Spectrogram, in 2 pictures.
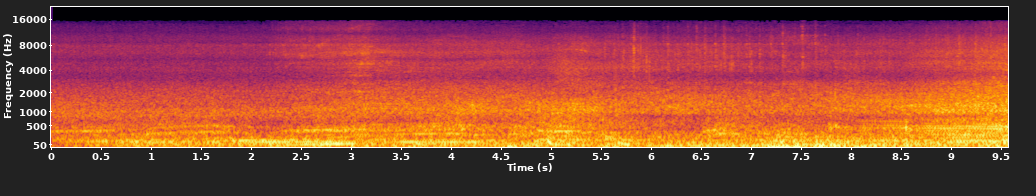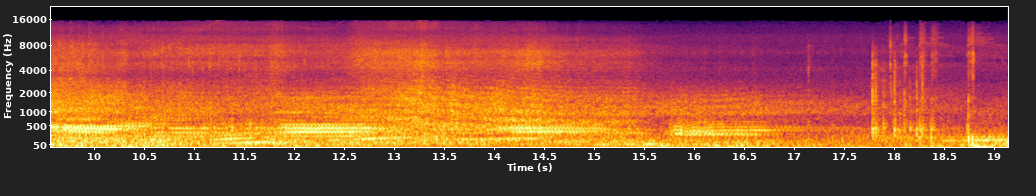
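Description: A car accelerating hard past on the road, its engine rising in pitch again and again as it shifts up through the gears. It is loudest about halfway through as it goes by. A few sharp clicks come near the end.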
